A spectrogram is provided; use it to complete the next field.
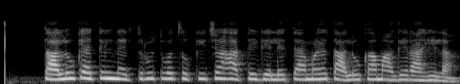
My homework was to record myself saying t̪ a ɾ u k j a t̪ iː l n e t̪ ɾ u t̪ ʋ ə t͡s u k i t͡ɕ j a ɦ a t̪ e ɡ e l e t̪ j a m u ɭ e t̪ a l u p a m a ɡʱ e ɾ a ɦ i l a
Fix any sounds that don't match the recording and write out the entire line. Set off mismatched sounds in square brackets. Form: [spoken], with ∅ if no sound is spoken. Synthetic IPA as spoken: t̪ a [l] u k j a t̪ iː l n e t̪ ɾ u t̪ ʋ ə t͡s u k i t͡ɕ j a ɦ a t̪ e ɡ e l e t̪ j a m u ɭ e t̪ a l u [k] a m a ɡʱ e ɾ a ɦ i l a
